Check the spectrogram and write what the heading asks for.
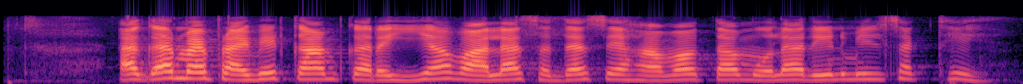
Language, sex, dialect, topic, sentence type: Chhattisgarhi, female, Western/Budati/Khatahi, banking, question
